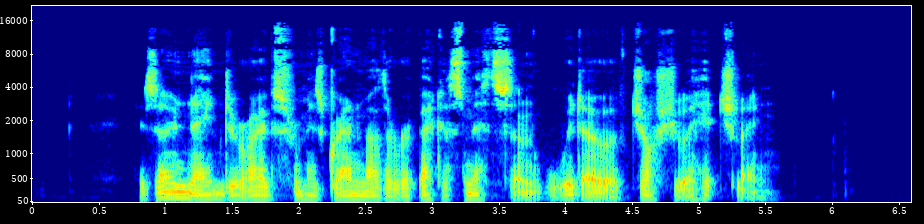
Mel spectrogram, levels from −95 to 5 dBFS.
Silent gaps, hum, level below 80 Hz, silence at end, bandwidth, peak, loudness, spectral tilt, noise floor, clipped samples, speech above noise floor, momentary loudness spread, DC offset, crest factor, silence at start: none; none; -64 dBFS; 1.1 s; 15.5 kHz; -10 dBFS; -29 LUFS; -3.5 dB/octave; -83 dBFS; under 0.1%; 53 dB; 7 LU; under 0.1%; 20 dB; 0.8 s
